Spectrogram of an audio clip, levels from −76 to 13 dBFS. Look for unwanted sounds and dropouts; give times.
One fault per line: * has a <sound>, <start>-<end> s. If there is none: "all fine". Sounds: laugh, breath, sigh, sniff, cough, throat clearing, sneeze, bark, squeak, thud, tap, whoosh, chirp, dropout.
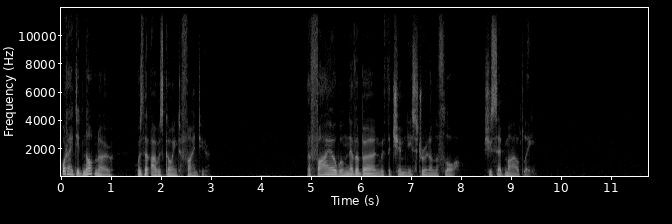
all fine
